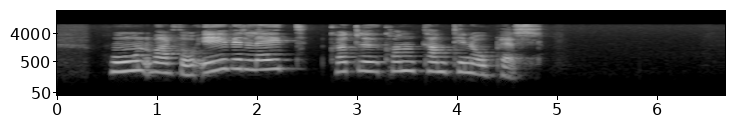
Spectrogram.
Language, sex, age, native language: Icelandic, female, 60-69, Icelandic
